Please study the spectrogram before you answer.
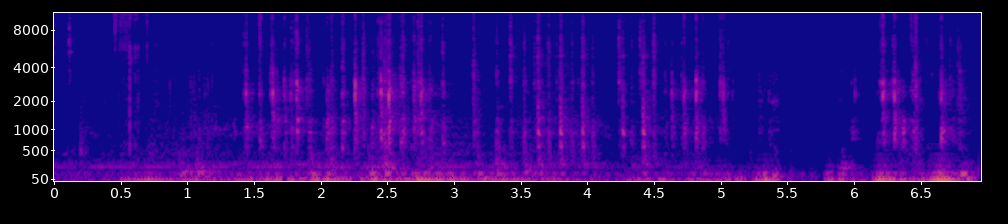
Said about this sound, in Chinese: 你听出来我这是什么键盘了吗？世世界最厉害的一个游戏键盘，嘿嘿，限量款的，世界上总共两个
